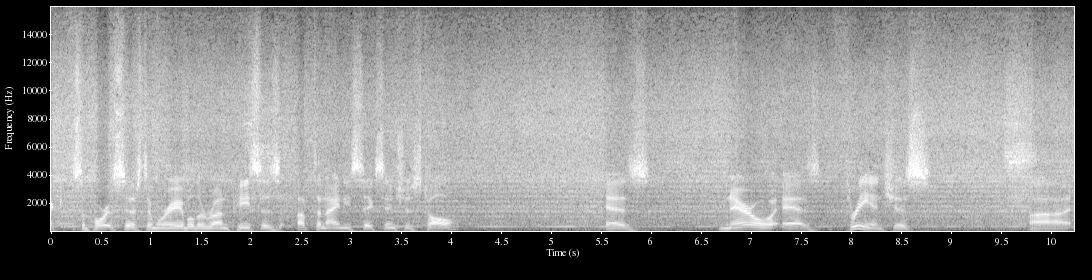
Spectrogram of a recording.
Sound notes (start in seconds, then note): 3.8 loud machine noise; 8.2 machine noise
